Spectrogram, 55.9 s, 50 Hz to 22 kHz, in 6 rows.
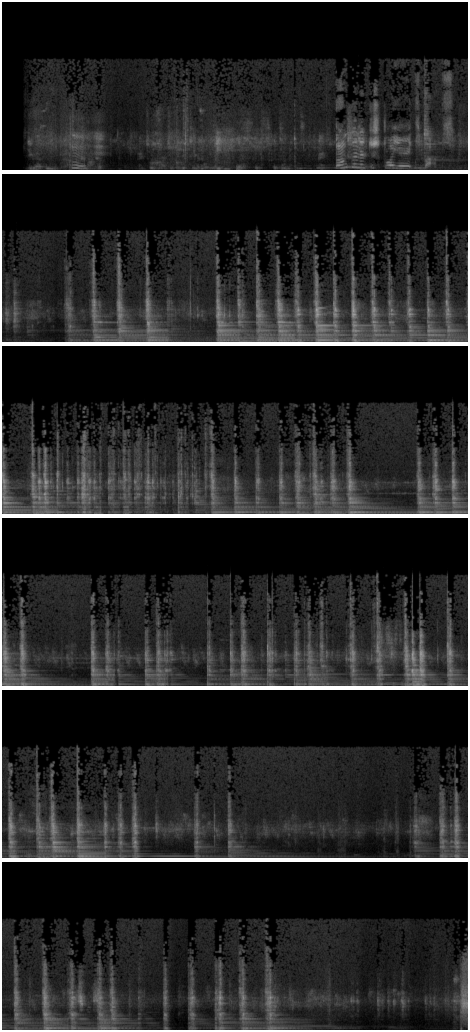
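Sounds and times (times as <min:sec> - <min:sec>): small acoustic guitar strummed: 0:06.7 - 0:54.8.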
